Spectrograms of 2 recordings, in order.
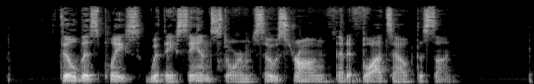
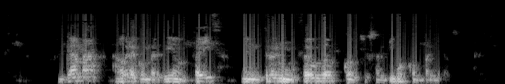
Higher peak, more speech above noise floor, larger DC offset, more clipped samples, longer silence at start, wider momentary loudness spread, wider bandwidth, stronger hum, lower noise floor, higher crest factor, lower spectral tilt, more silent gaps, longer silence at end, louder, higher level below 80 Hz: about the same, 0 dBFS vs -2 dBFS; first, 49 dB vs 40 dB; neither; neither; about the same, 0.6 s vs 0.6 s; about the same, 8 LU vs 10 LU; first, 16.5 kHz vs 11.5 kHz; neither; first, -67 dBFS vs -58 dBFS; about the same, 18 dB vs 18 dB; second, -2.5 dB/octave vs -7.5 dB/octave; neither; first, 0.85 s vs 0.65 s; first, -16 LUFS vs -19 LUFS; second, -56 dBFS vs -40 dBFS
